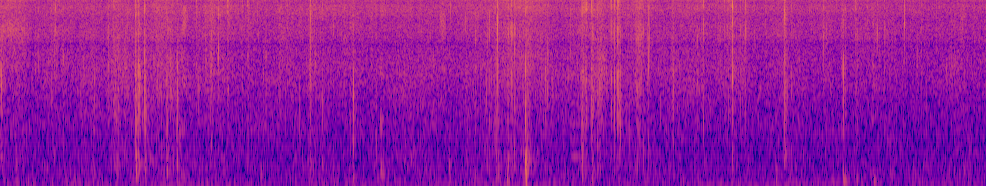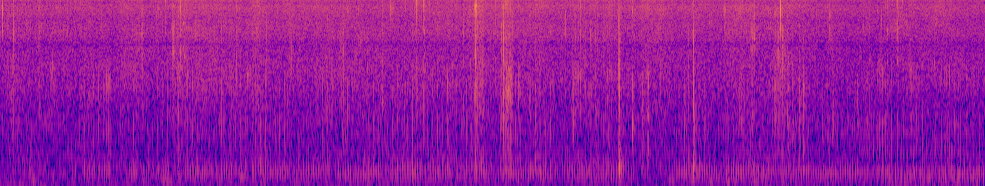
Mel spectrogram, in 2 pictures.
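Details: Four-week-old kitten, one of seven littermates learning to play together, purring as a soft, steady low rumble that swells from about eight seconds onward, over scattered light clicks and patter of small movements.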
